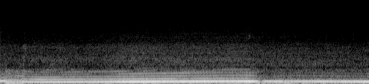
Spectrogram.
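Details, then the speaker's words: VW DSG7 DQ200 gearbox after new clutch and adaptation, test drive in manual mode, car with downpipe and no silencers: clean rising pull, brief dip and smooth pickup shifting up to 4th; normal gear shifting. "Oh man. Sounds good, sounds good, sounds good. Gear number 4. It went up to 4 there."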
